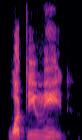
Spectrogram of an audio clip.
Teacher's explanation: here the stress is placed on the word what and need. It's louder, it's longer, and the pitch of my voice is just a little bit higher.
